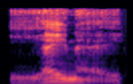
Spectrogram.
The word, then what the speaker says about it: Yeanay: That's when you need Yeanay. Y-E-A-N-A-Y, pronounced just like you spell it, is a simple app that lets you ask any yes or no question.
